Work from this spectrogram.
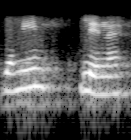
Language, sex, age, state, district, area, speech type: Hindi, female, 18-30, Bihar, Vaishali, rural, conversation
